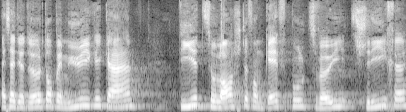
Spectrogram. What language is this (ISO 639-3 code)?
gsw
